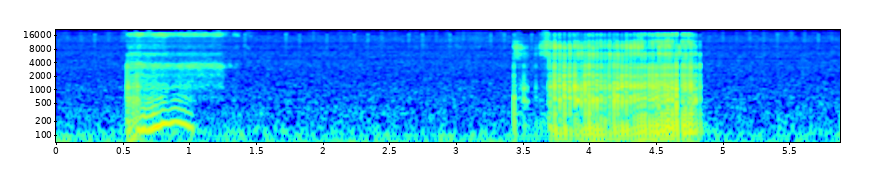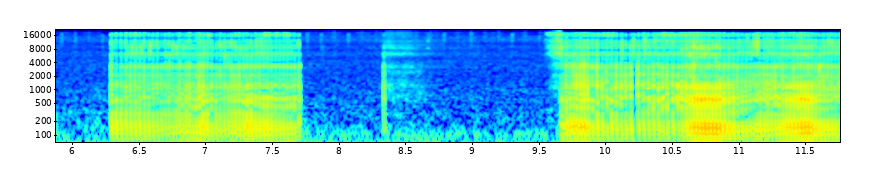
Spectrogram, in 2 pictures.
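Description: Long, harsh, rumbling snores with quiet gaps between them, about one every three seconds; ordinary snoring in a sleeping dog.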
